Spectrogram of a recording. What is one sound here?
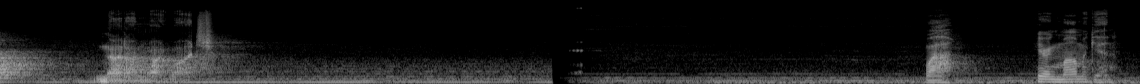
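A young man speaks quietly and calmly.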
